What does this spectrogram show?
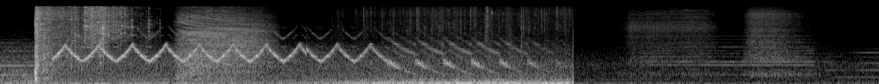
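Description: A sudden bang, then a car alarm wailing, its pitch sweeping up and down about four times a second. The sweeps sink lower and slow before the alarm cuts off abruptly about two-thirds of the way through. Fainter rushing noises follow.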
